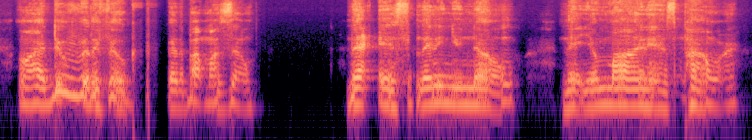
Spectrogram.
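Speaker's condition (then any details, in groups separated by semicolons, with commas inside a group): ALS; voice raspy at times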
